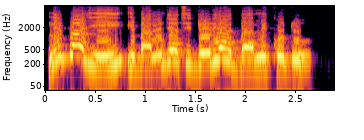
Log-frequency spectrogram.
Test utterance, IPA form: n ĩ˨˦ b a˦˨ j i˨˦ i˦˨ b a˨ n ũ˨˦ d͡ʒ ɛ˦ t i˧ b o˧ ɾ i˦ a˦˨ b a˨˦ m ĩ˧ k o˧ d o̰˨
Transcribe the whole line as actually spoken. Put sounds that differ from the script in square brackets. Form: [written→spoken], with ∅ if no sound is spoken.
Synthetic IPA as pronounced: n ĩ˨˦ b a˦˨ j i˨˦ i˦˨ b a˨ n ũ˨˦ d͡ʒ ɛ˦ t i˧ [b→d] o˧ ɾ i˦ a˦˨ [b→ɡ͡b] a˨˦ m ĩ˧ k o˧ d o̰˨

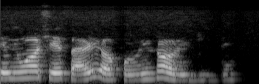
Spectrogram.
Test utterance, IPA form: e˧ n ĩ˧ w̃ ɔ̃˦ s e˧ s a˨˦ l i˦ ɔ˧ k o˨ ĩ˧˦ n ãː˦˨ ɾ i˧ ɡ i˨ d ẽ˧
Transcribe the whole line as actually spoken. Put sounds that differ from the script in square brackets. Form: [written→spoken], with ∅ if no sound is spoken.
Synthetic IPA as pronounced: e˧ n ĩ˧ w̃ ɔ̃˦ [s→ʃ] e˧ s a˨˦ [l→ɾ] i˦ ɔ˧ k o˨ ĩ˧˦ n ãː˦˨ ɾ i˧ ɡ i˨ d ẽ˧

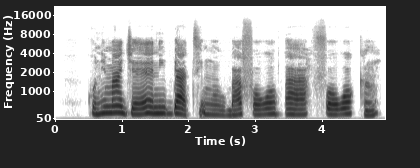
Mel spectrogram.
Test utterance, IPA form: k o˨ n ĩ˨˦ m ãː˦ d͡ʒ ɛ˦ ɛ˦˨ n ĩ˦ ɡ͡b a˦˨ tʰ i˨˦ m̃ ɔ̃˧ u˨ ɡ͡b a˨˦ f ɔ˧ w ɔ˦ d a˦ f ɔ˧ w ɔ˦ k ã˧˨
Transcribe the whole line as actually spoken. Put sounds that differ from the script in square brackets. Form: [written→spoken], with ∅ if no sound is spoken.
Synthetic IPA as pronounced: k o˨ n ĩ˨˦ m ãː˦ d͡ʒ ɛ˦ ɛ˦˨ n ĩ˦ ɡ͡b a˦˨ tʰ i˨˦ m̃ ɔ̃˧ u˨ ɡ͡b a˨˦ f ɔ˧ w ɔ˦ [d→b] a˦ f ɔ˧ w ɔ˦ k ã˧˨

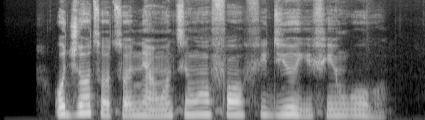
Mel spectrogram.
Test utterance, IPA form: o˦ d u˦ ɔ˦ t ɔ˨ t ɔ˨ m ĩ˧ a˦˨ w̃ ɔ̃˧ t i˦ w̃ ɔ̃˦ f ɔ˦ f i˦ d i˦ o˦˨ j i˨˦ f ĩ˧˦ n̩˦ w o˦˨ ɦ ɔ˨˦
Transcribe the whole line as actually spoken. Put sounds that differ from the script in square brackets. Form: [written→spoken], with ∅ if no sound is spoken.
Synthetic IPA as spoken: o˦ [d→d͡ʒ] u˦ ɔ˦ t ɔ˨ t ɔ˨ [m→n] ĩ˧ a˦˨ w̃ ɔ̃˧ t i˦ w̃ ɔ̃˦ f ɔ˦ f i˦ d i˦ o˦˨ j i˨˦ f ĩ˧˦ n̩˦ w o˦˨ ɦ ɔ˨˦

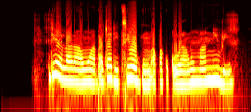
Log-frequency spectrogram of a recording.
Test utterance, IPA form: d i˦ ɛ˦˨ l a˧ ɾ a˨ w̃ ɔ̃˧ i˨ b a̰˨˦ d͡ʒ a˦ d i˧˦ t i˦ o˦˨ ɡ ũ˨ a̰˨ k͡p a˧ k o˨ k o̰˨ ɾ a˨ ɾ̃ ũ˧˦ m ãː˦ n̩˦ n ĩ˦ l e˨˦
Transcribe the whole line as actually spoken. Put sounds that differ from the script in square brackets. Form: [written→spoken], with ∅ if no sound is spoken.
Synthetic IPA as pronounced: d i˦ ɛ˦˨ l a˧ ɾ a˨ w̃ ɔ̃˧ [i˨→a˨] b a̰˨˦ d͡ʒ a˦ d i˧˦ t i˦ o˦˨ ɡ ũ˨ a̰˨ k͡p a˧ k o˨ k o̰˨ ɾ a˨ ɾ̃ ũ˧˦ m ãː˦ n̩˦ n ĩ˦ [l→ɾ] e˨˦

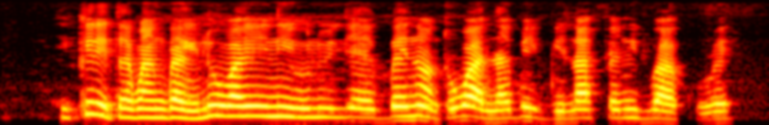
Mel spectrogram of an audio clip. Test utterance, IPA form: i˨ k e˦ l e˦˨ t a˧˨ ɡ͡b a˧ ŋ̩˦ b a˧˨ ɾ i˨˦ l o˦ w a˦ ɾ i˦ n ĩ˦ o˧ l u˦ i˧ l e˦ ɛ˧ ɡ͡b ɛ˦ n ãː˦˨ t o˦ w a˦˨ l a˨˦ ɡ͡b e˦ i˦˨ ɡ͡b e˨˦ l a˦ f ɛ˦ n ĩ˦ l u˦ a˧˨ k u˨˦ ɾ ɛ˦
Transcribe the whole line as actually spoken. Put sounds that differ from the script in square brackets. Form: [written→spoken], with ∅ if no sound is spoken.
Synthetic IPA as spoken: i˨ k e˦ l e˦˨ t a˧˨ ɡ͡b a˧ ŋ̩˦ [b→ɡ͡b] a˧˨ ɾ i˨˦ l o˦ w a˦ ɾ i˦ n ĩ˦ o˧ l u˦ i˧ l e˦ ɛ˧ ɡ͡b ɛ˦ n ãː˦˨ t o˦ w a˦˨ l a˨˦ ɡ͡b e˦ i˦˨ ɡ͡b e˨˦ l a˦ f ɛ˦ n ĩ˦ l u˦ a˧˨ k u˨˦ ɾ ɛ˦

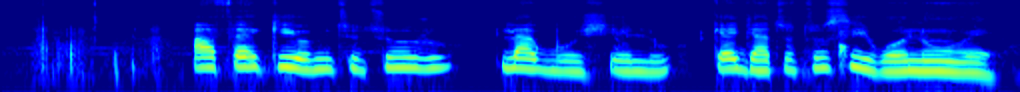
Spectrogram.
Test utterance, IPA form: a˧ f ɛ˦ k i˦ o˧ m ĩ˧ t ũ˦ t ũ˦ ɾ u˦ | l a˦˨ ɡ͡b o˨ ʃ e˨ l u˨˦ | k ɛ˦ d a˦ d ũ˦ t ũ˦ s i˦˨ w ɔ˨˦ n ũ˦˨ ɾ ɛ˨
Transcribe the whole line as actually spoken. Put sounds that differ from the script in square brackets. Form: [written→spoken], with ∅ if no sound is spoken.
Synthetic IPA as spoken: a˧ f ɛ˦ k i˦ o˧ m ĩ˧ t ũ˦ t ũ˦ ɾ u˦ | l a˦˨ ɡ͡b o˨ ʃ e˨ l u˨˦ | k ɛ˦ [d→d͡ʒ] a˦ [d→t] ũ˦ t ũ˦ s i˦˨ w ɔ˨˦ n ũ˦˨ ɾ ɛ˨

